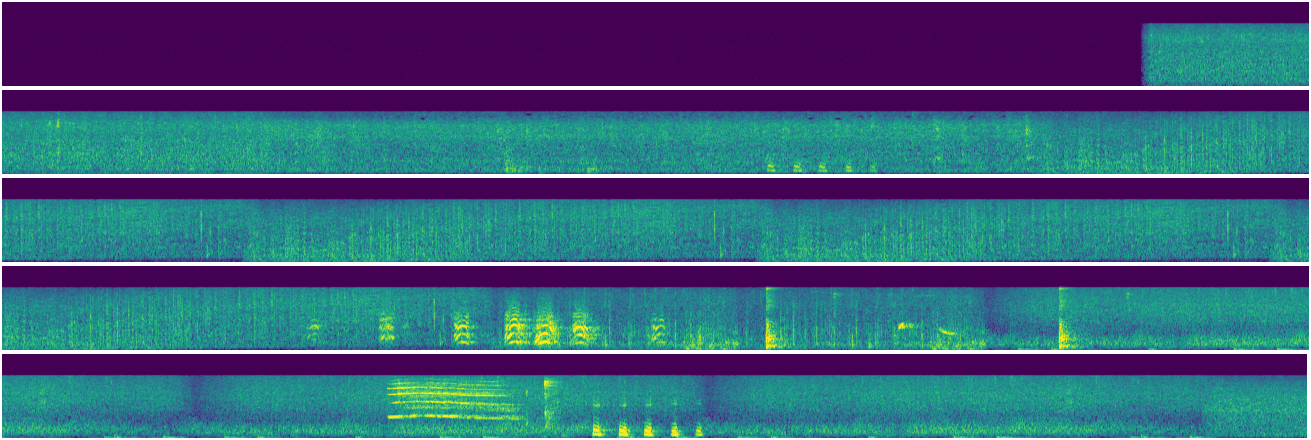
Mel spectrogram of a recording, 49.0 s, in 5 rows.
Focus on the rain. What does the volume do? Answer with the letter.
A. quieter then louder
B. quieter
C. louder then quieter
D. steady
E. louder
D.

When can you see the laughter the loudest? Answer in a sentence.
The loudest moment of the laughter is at 44 seconds.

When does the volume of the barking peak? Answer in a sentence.
The loudest moment of the barking is at 33 seconds.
